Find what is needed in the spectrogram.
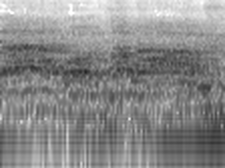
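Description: A group of young children singing together loudly, close to shouting, with music playing behind them.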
